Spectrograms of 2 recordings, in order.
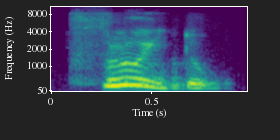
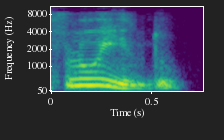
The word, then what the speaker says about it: fluido: para vocês fluido e não fluido um acento no i' muito é a tônica tá no Hugo fluido e não fluído fluído é veneno E aí Oi tudo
